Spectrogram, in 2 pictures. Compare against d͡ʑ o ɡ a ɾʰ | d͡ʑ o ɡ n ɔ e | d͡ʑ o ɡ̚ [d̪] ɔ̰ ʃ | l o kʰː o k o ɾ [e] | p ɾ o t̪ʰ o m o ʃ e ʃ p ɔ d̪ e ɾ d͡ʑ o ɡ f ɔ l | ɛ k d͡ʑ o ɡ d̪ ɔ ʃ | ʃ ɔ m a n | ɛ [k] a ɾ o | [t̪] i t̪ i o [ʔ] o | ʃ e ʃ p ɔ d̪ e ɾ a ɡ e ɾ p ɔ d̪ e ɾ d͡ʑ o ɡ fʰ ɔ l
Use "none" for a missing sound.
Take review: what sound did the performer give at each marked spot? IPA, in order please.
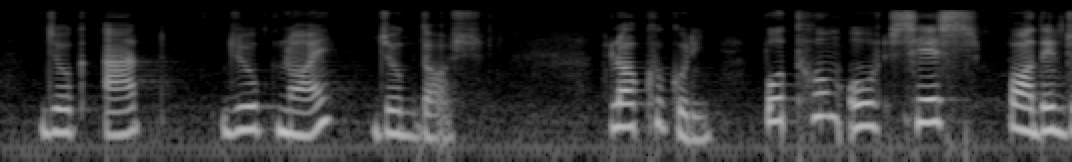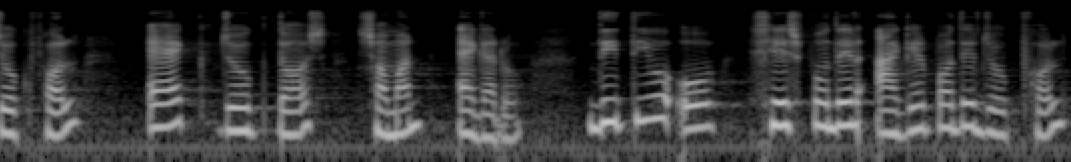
d̪, i, ɡ, d̪, ʔ

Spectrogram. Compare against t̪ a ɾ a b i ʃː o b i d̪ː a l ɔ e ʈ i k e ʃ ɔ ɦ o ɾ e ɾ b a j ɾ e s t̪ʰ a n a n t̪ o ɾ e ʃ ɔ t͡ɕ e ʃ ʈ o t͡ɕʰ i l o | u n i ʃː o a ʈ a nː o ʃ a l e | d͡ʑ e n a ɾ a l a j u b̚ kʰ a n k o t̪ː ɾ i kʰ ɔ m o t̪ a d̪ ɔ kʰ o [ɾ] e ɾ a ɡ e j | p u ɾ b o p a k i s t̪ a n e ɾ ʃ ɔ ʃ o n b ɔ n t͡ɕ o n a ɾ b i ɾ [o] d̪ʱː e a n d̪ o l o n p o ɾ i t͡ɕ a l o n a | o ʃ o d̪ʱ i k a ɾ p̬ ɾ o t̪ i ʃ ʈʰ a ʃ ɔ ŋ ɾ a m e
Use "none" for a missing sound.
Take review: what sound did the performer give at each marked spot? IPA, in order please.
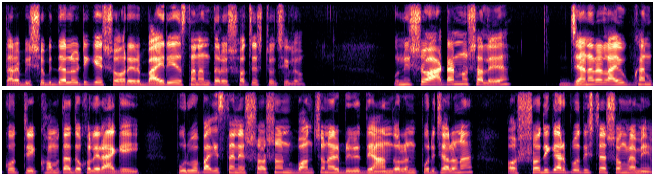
l, u

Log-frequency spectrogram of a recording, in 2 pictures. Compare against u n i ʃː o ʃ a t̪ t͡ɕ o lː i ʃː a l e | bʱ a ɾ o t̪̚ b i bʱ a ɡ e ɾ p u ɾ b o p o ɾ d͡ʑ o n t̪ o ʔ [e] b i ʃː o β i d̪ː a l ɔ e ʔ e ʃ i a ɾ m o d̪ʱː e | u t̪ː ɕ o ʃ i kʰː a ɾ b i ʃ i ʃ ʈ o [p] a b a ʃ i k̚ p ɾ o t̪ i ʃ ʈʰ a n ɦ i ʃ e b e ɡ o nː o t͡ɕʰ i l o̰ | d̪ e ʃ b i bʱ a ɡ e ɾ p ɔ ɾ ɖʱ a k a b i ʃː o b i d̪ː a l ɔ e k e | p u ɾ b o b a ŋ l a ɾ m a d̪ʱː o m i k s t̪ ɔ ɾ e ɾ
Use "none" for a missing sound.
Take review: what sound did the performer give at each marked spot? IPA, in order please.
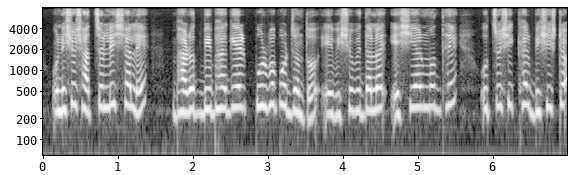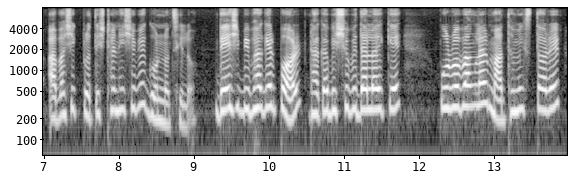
e, ʔ

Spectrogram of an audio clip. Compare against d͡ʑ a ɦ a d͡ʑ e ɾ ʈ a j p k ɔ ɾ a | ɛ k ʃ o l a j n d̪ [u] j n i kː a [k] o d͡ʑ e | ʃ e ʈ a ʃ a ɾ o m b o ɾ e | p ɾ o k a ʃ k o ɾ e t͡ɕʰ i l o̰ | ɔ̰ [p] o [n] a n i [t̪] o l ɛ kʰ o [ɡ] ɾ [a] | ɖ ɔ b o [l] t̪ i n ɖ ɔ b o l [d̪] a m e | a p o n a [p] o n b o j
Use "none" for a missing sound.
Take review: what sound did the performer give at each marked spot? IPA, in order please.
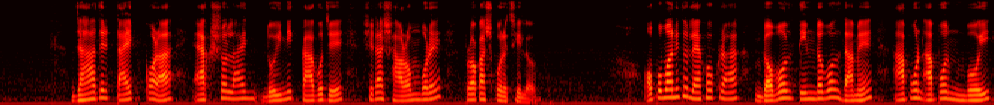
o, ɡ, p, m, t̪, k, a, l, d̪, p

